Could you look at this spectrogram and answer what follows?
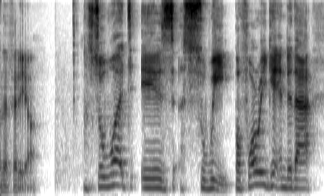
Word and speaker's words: Sui: is sweet and first off what's how's it pronounced it is sweet it is not soie I've been corrected multiple times so if you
